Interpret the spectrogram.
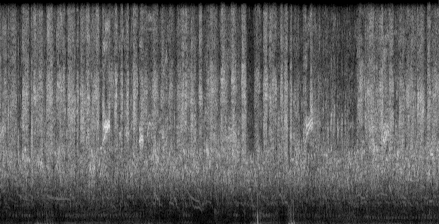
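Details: Pet Australian budgies whistling, chattering and singing together: a dense, unbroken wash of high, scratchy warbles and chirps, with two brief low thumps near the middle.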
